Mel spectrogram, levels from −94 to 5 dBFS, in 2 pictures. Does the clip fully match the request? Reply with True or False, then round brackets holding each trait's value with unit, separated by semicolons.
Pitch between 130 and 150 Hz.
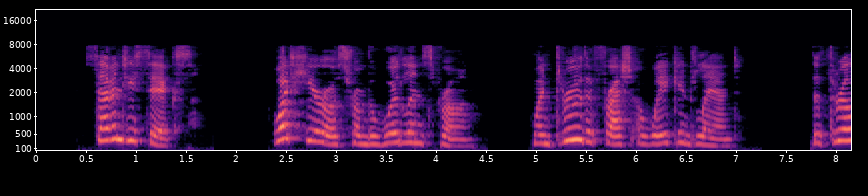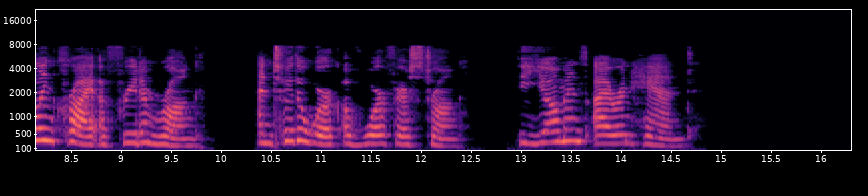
False (245 Hz)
